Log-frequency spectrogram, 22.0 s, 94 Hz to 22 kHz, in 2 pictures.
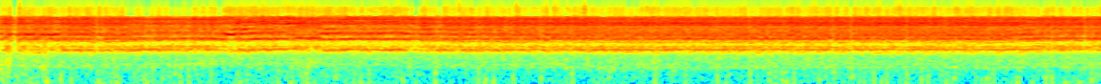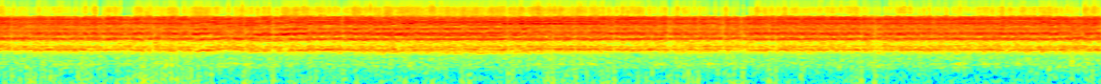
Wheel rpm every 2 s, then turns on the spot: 220, 230, 220, 210, 210, 230, 230, 220, 230, 230, 240.
none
